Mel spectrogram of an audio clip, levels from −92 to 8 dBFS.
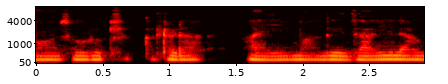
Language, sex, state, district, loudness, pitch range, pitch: Marathi, male, Maharashtra, Sindhudurg, -39 LUFS, 145-150 Hz, 150 Hz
